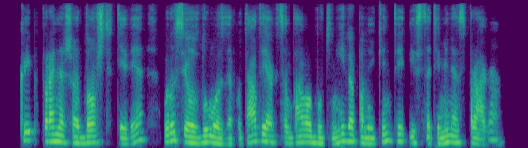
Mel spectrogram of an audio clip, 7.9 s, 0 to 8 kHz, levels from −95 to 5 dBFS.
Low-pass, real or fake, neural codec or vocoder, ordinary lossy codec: 7.2 kHz; fake; codec, 44.1 kHz, 2.6 kbps, DAC; AAC, 48 kbps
